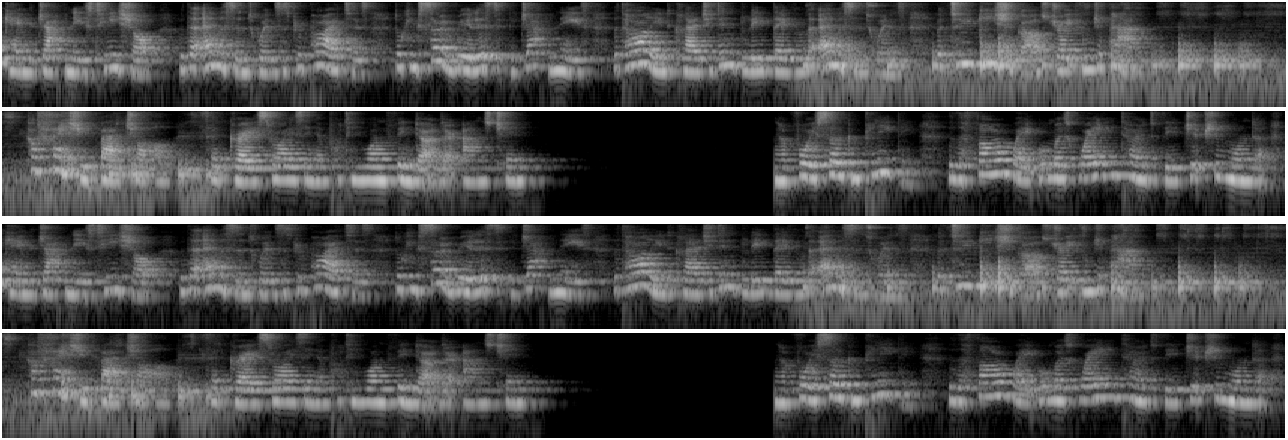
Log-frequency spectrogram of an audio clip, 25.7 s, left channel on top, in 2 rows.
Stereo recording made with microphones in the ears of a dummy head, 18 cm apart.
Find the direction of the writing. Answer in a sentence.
In this clip you hear the writing on the right.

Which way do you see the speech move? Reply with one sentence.
In this clip you hear the speech stay put.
